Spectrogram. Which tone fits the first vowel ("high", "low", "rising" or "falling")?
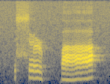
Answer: falling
